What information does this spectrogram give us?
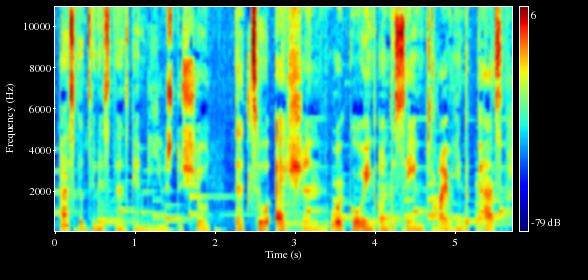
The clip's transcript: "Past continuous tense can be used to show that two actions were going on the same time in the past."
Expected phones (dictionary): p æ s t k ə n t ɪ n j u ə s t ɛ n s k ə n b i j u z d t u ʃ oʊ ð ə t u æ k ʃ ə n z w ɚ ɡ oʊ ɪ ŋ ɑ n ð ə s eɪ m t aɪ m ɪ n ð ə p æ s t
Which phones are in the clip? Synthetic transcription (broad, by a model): p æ s k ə n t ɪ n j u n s t ɛ n s k ə n b i j u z t u ʃ oʊ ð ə t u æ k ʃ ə n w ɚ ɡ oʊ ɪ ŋ ɑ n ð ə s eɪ m t aɪ m ɪ n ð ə p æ s t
